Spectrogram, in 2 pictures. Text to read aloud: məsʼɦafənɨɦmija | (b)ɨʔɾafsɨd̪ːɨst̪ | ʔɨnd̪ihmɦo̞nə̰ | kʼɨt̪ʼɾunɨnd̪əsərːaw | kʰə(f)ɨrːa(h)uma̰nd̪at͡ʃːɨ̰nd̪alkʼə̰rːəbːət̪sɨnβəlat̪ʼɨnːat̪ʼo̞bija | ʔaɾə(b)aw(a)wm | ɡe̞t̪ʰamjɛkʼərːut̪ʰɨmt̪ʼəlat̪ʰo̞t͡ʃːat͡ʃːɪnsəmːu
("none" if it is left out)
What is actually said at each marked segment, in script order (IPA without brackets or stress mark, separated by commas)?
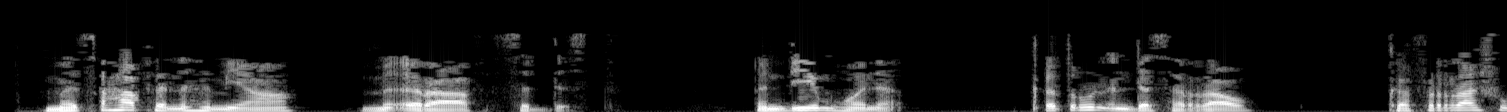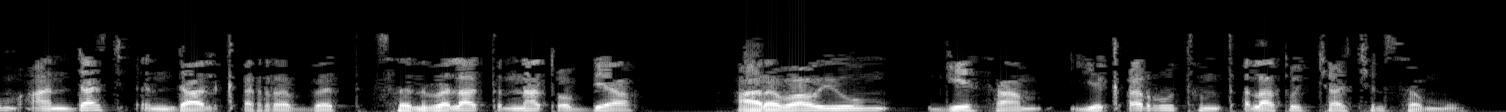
m, f, ʃ, β, i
